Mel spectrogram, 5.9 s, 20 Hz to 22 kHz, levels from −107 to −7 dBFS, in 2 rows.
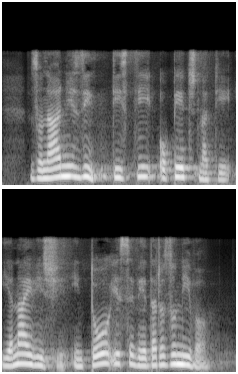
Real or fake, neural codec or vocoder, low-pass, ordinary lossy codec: fake; codec, 16 kHz, 1 kbps, X-Codec, WavLM features, trained on Multilingual LibriSpeech; 7.2 kHz; none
